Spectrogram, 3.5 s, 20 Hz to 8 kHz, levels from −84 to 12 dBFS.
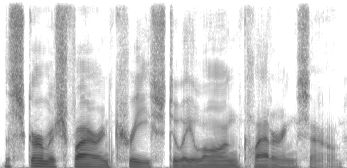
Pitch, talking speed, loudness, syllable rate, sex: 95 Hz, 155 wpm, -20 LUFS, 4.2 syllables/s, male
